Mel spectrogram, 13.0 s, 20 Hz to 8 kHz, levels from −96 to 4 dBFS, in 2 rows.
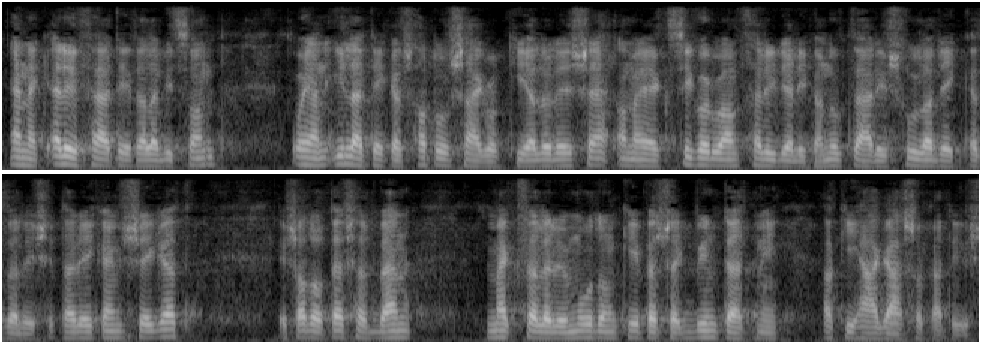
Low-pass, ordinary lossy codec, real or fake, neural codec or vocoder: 7.2 kHz; MP3, 48 kbps; fake; codec, 16 kHz, 4.8 kbps, FACodec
